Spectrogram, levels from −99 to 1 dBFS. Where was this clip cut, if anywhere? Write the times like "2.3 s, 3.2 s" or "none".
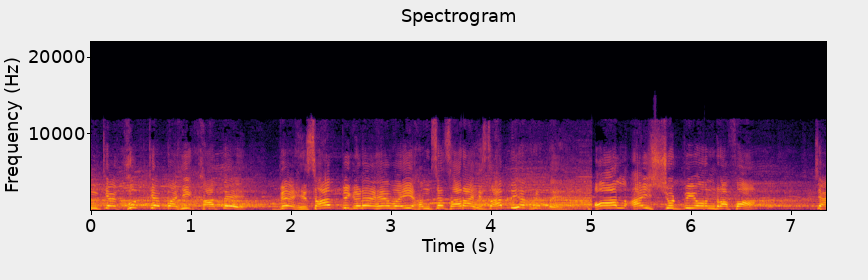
4.9 s

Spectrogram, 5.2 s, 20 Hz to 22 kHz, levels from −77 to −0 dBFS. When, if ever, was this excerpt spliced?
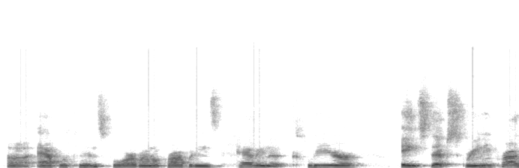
2.3 s

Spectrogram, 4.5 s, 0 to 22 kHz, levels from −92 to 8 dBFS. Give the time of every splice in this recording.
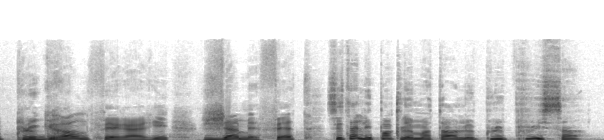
2.4 s

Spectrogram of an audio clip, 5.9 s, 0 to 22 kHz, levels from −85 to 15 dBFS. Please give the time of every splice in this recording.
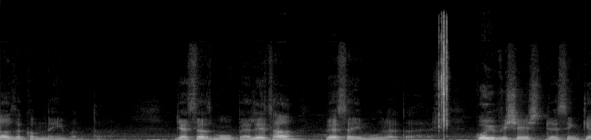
none

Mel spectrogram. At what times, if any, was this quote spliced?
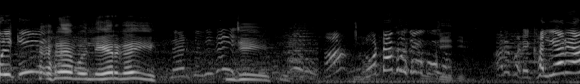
3.2 s

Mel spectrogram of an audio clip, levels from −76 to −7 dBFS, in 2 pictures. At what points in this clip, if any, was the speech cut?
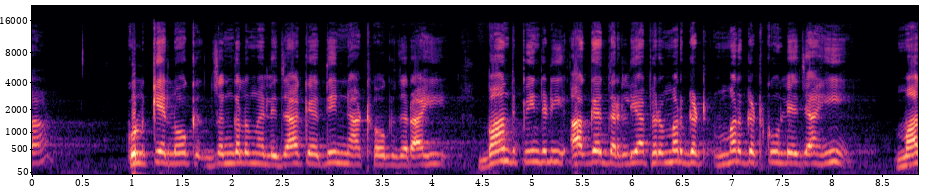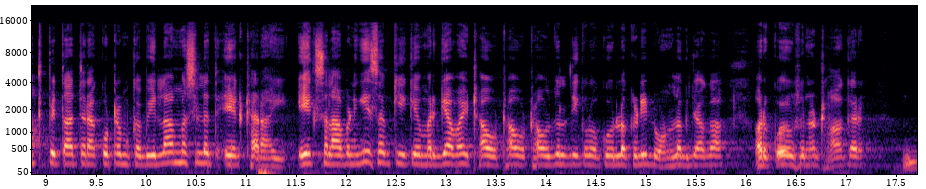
none

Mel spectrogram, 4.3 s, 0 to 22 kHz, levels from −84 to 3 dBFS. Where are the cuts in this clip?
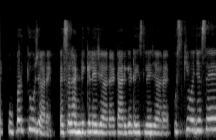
none

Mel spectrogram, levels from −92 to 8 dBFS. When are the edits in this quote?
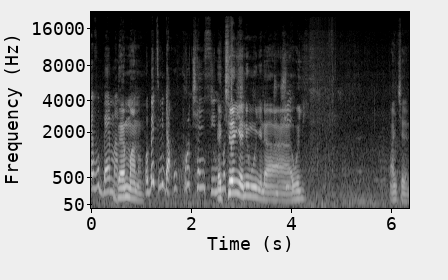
none

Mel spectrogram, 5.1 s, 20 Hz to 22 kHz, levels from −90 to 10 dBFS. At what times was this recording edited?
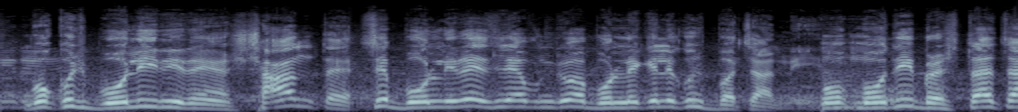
1.7 s, 4.0 s

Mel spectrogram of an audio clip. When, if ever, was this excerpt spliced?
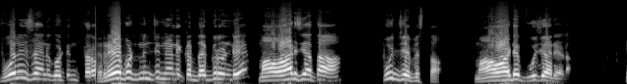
0.9 s

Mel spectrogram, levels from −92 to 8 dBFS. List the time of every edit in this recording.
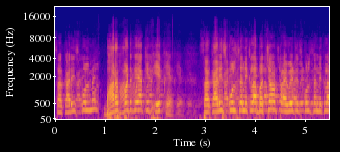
0.9 s

